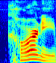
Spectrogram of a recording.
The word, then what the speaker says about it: Kearney: a town called kearney now it looks like it's spelled kearney it's spelled k-e-a-r-n-e-y carney missouri is actually the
